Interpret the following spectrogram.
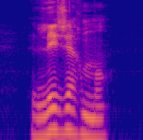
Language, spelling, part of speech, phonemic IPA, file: French, légèrement, adverb, /le.ʒɛʁ.mɑ̃/, Fr-légèrement.ogg
- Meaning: 1. lightly 2. slightly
